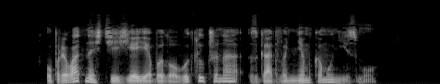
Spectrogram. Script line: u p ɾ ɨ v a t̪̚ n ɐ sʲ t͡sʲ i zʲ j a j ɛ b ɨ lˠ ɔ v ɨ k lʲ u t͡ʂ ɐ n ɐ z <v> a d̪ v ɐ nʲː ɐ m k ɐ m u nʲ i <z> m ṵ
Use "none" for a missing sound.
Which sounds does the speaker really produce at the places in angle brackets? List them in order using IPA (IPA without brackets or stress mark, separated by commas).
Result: ɣ, z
